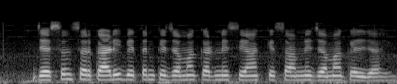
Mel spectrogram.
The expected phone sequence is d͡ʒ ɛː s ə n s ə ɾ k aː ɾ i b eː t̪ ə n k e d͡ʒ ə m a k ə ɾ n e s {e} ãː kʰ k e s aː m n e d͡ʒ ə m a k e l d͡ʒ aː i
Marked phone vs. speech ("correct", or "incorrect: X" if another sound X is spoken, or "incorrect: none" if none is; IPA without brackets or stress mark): correct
